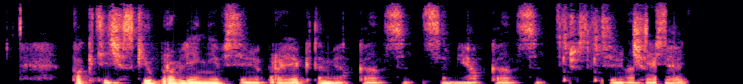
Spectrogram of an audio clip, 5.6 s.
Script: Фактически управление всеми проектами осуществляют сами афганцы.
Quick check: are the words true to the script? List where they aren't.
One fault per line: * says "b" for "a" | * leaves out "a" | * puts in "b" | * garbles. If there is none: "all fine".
* says "афганцы" for "осуществляют"
* garbles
